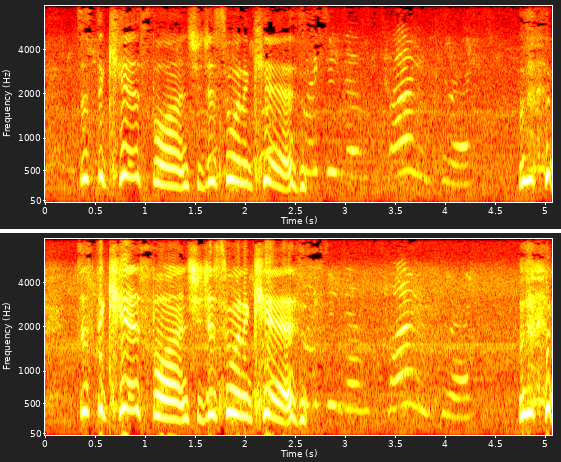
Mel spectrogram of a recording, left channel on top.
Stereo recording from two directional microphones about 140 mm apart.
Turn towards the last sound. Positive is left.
turn(degrees=-10)  # may be behind; listen again after turning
